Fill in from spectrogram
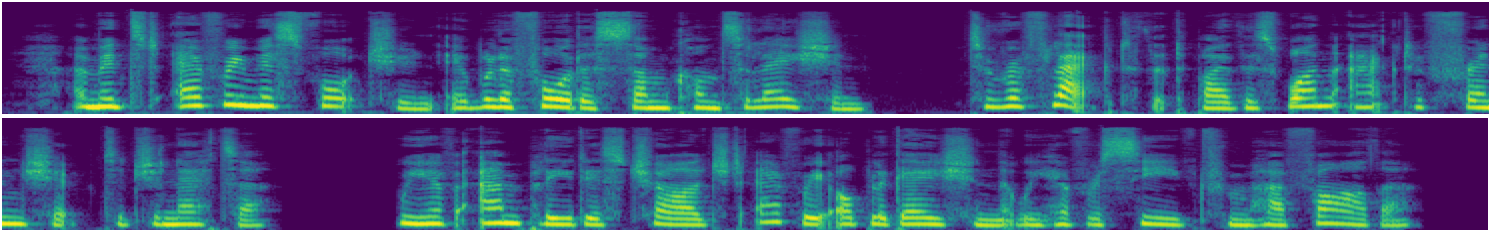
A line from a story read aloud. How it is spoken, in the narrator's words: exclaimed I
